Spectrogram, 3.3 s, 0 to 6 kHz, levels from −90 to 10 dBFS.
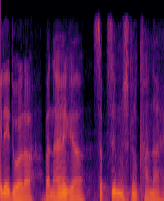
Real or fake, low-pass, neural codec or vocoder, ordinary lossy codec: fake; 5.4 kHz; codec, 16 kHz in and 24 kHz out, 0.4 kbps, LongCat-Audio-Codec, two codebook decoder; none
